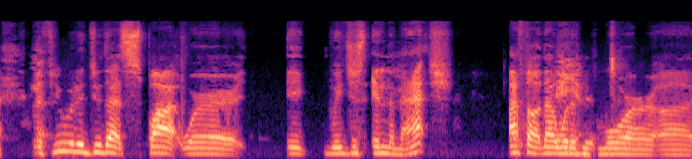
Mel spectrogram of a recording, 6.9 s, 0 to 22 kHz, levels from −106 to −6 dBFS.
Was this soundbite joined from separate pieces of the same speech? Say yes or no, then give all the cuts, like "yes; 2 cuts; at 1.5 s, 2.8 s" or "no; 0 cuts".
no; 0 cuts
